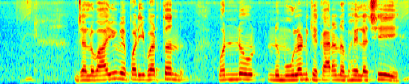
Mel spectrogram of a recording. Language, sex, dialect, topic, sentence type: Maithili, male, Southern/Standard, agriculture, statement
